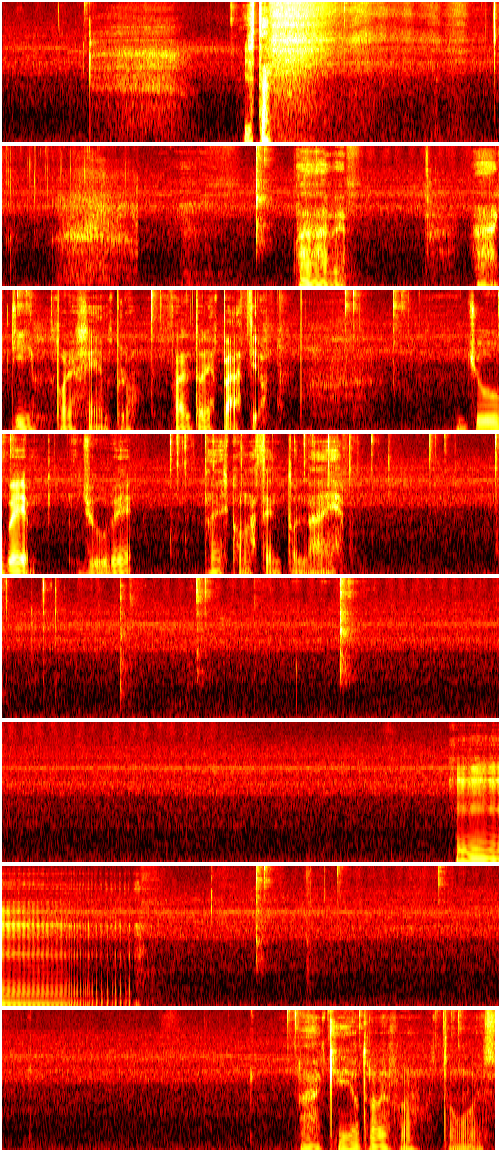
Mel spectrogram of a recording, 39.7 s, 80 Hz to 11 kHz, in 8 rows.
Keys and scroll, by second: 11.6 space, 15.6 super+f, 16.5-21.1 typing, 33.2 space, 38.0 space.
